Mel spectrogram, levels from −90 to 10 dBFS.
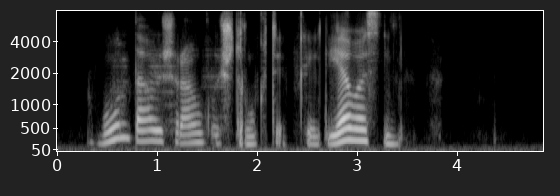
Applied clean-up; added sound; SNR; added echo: neural diffusion model UNIVERSE++.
